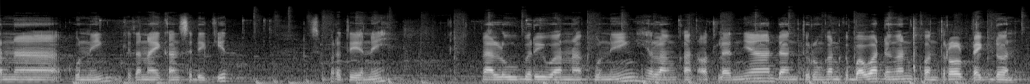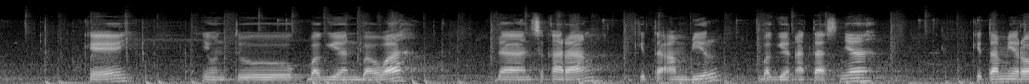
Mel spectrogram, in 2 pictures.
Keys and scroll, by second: 9.1 ctrl+Page_Down, 10.1 Down, 10.9 Up.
